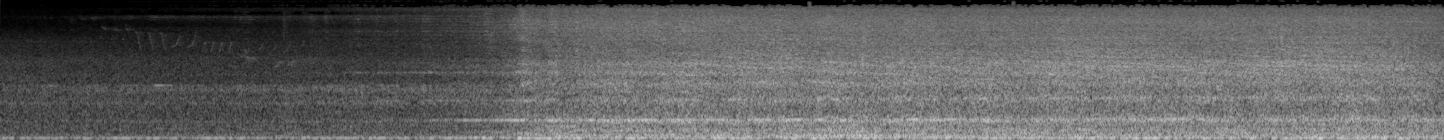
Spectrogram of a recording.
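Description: A train passing at speed: the sound is faint at first, then swells sharply about six seconds in into a loud, steady rush of wheels on rail, with a steady tone underneath.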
